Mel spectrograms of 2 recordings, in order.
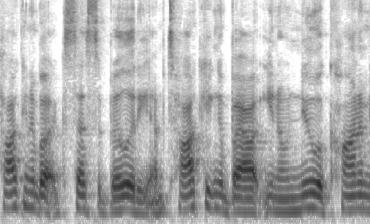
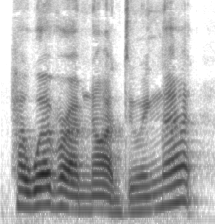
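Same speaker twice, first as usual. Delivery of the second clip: normal talking voice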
